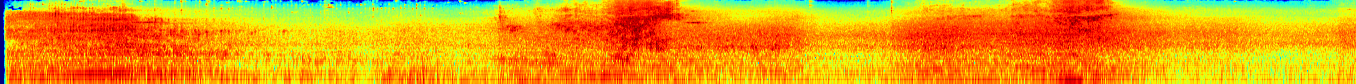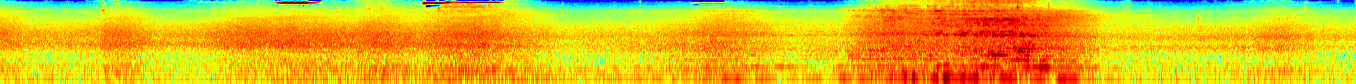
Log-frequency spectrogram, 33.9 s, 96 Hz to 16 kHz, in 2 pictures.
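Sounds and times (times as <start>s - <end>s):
cars passing: 0.0s - 33.9s
traffic engines and tyres: 0.0s - 33.9s.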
